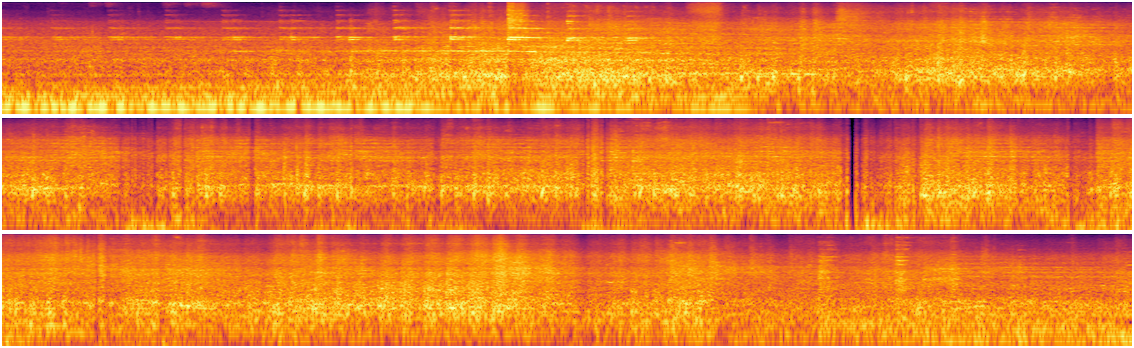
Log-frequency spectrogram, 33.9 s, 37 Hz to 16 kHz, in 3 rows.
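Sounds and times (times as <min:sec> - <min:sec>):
diesel locomotive rumble: 0:00.0 - 0:09.0.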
